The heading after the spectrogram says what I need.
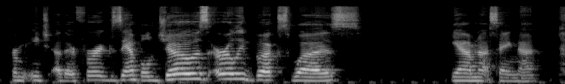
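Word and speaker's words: Zhou: For example, his name isn't Xiao, as the Latin alphabet speaker would say, but rather Joe.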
